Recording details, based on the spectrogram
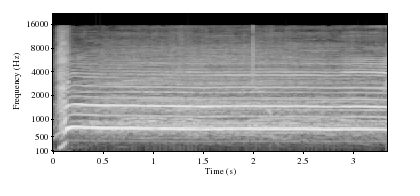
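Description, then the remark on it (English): A church audience shouts to God together after a reading of Psalm 47, in one loud, sustained roar lasting over three seconds, with a steady ringing tone running underneath the whole time. “Shout to God with a voice of triumph. Come on, let's shout.”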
